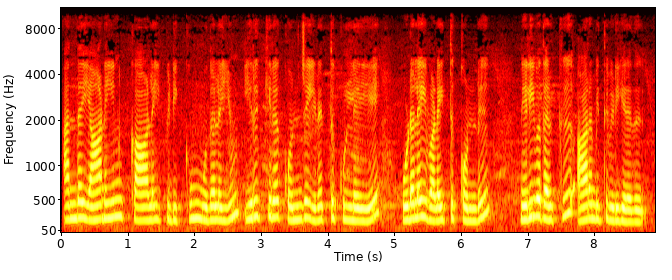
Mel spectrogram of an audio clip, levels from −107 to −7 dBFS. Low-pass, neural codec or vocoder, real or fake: 9.9 kHz; vocoder, 24 kHz, 100 mel bands, Vocos; fake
